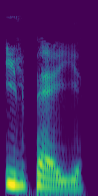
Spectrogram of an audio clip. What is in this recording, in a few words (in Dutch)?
"il paye", frans; payer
